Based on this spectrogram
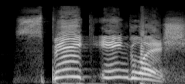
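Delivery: hard-stressed emphatic delivery. Delivering a two-word line after asking about the emphasis, with heavy emphasis. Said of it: "that much emphasis?".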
